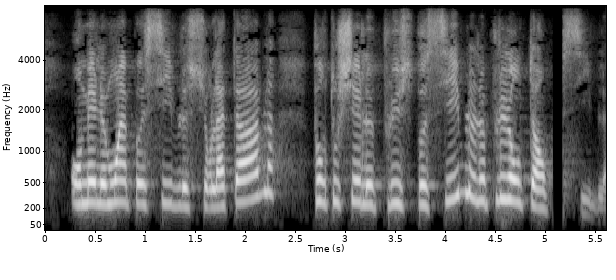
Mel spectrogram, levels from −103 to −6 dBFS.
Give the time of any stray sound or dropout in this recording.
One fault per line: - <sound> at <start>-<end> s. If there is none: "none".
- dropout at 5.1-5.2 s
